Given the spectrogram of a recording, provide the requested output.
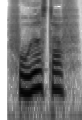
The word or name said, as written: foderstof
